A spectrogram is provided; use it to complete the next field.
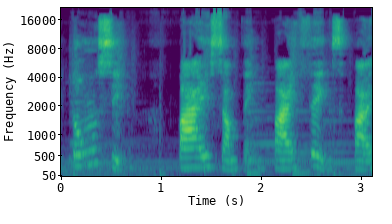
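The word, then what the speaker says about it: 东西: But when you change the second character into a light sound, 东西 it means something, things or stuff. 买东西 buy something, buy things, buy stuff.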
